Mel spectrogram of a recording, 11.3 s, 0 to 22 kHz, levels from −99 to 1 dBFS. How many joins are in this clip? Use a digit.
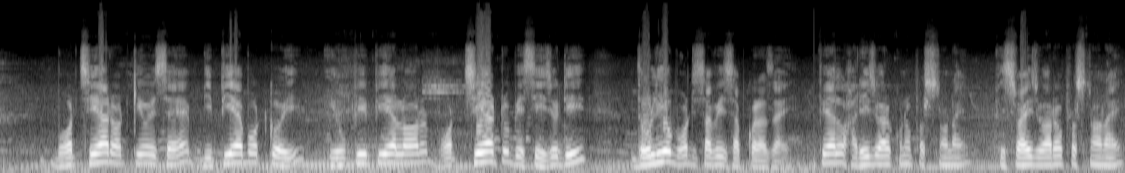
1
